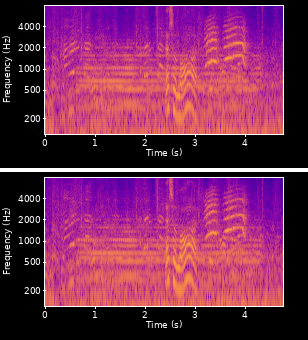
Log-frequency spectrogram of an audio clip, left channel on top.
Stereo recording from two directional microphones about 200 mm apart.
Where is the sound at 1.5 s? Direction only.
10° right (ahead or behind).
